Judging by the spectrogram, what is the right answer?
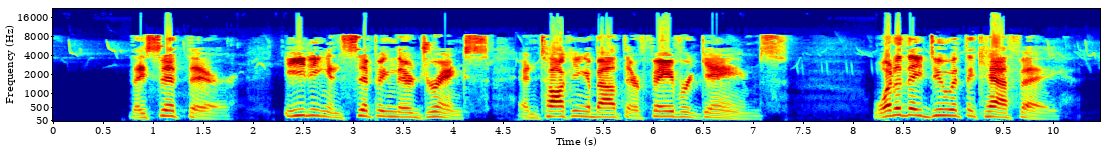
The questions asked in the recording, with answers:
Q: What do they do at the cafe?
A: They sit, eat, sip their drinks, and talk about their favorite games.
